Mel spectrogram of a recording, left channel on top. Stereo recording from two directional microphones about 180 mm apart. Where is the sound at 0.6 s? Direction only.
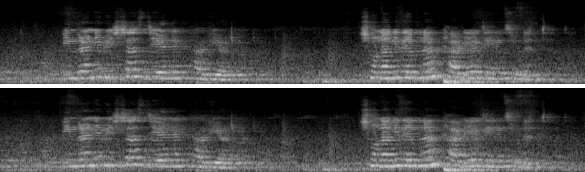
30° left (ahead or behind).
